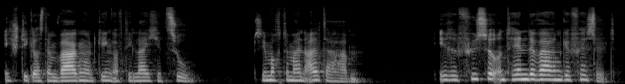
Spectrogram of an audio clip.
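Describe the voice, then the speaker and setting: A woman's voice: lowish voice, moderate pace, natural voice. Sober, bleak woman witness, acted. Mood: bleak, factual. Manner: sober, report-like. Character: shaken woman secretly tailing a killer, bleakly factual. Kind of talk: first-person radio play narration.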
